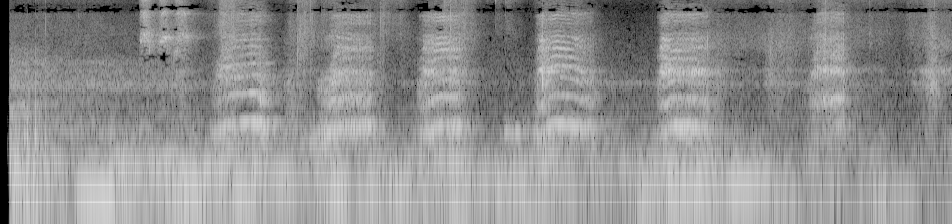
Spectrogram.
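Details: Stray tuxedo cat visiting a house for food, giving a series of short harmonic meows roughly once a second, over a steady loud low rumble of background noise.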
